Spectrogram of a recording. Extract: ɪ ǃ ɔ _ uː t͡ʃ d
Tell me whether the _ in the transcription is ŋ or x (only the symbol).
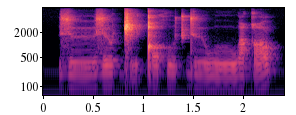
x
